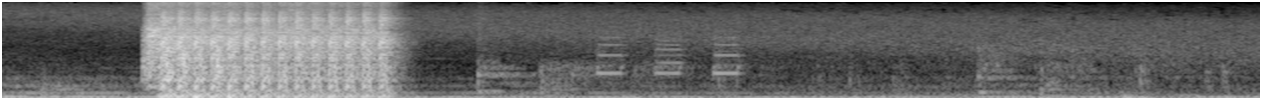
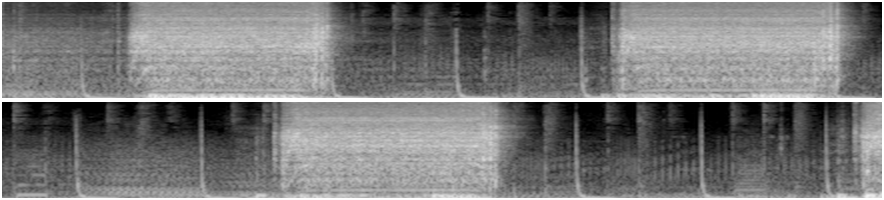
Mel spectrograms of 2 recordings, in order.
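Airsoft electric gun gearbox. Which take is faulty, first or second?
second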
